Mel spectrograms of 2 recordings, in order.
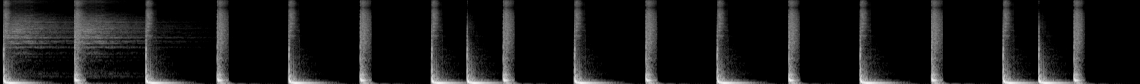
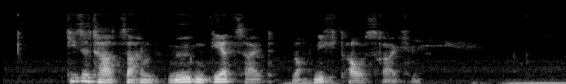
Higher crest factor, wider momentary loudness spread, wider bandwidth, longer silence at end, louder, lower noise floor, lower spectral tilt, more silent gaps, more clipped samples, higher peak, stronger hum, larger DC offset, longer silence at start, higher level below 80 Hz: second, 14 dB vs 20 dB; second, 15 LU vs 21 LU; first, over 20 kHz vs 11.5 kHz; first, 0.6 s vs 0 s; first, -14 LUFS vs -19 LUFS; first, -68 dBFS vs -52 dBFS; second, -6 dB/octave vs -8 dB/octave; neither; neither; about the same, 0 dBFS vs -2 dBFS; neither; neither; second, 0.05 s vs 0.65 s; first, -16 dBFS vs -38 dBFS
